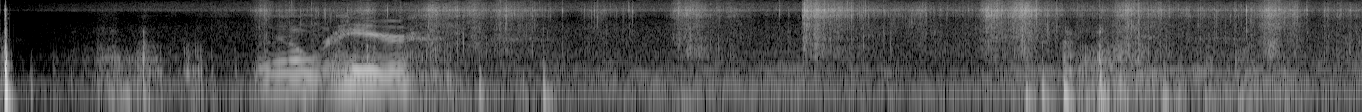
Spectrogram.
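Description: Footsteps in dry leaves and grass on a woodland floor, with scattered rustles and soft ticks of twigs. A sharp click at the very start, and a brief murmur of a man's voice about two to three seconds in.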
